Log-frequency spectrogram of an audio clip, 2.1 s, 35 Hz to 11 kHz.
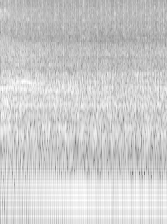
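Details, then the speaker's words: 1979 fuel-injected VW Super Beetle, air-cooled flat-four, warm idle after a no-start fix, before timing-light check: steady, even low burble with no misses or knocks; running smoothly. "she's idling down it's on it warm idle startup"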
